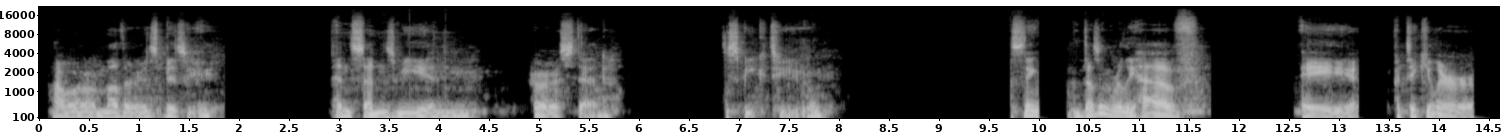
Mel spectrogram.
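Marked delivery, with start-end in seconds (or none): 0.2-7.9 distorted, radio-like voice. Game narrator voices a thing sent by its mother, almost distorted voice. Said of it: "Its voice is almost distorted when it speaks".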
